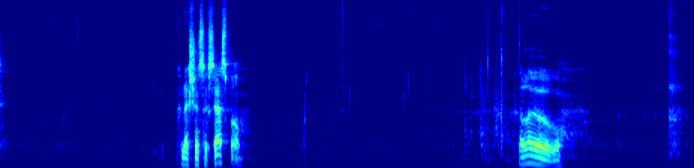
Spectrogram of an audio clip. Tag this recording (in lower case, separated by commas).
speech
